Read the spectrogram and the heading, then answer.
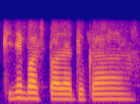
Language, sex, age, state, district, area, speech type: Goan Konkani, male, 18-30, Goa, Tiswadi, rural, conversation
